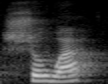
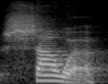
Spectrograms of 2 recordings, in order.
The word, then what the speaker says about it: shower: chat chat ch chat encore une fois le r à la fin ne se dit pas en British English ça va être juste une un son de voyelle plus long show ça va être exactement la même chose pour power Power et souvent les Français ont tendance à dire po ou show Showa comme un showroom show mais c'est pas du tout le même mot shower exle I need to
